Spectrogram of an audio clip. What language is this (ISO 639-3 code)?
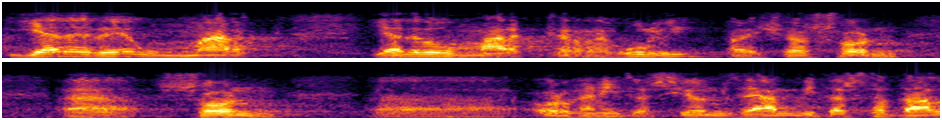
cat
